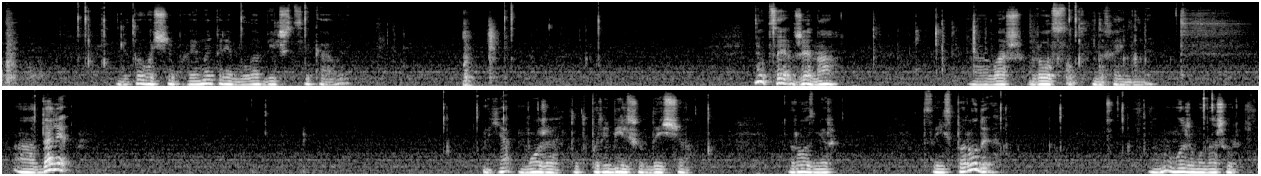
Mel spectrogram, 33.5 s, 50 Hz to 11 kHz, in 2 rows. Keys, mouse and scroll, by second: 1.5-3.3 middle drag, 3.3 click, 8.1-11.1 middle drag, 16.4-16.8 scroll down 2, 17.3-20.4 middle drag, 23.2-23.9 middle drag, 23.9-25.1 scroll up 5, 25.1-26.3 scroll down 2, 26.3-29.5 middle drag, 31.0-32.9 middle drag, 32.9 click.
